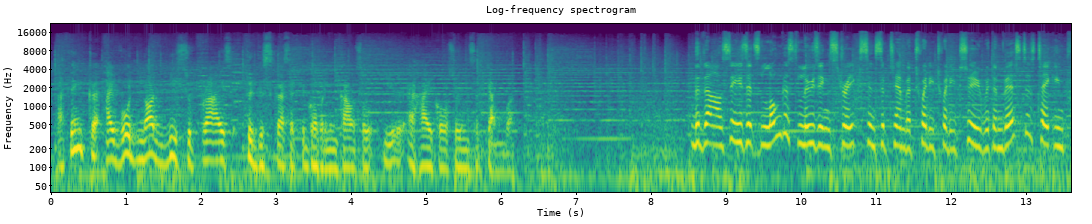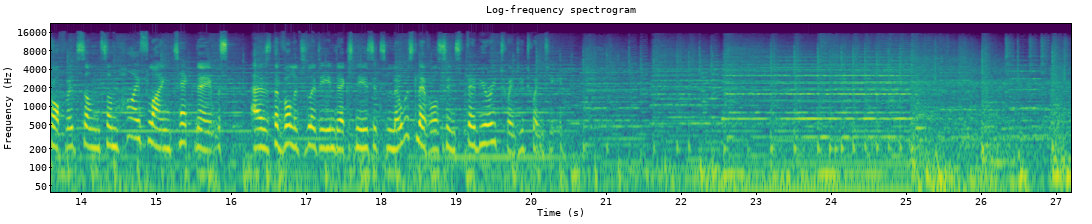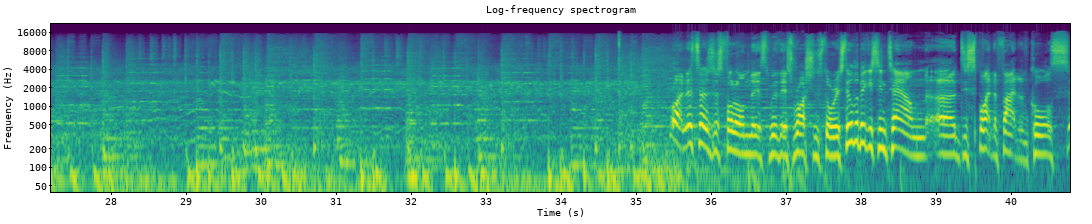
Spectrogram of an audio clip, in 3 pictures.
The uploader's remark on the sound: We are live in Sintra, Portugal for the ECB’s annual summit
